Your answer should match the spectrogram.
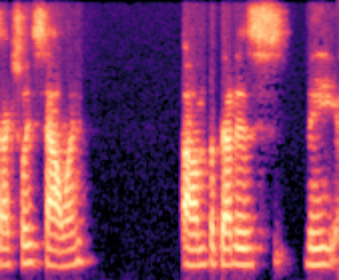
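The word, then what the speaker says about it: Samhain: And some people there's also the old Celtic this a lot of people mispronounce it as Sam Hayne. That is not correct. It's actually sin.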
